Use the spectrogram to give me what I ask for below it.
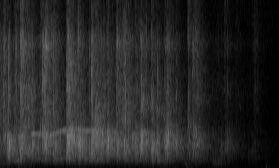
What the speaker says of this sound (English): Let's give an applause for Evelyn.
